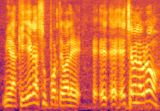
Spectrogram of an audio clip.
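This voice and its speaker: Young man, Mexican accent, high voice, excitable gameplay commentary, faint room noise. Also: quick pace. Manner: excitable, slangy, shouts at big plays. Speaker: gaming YouTuber.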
